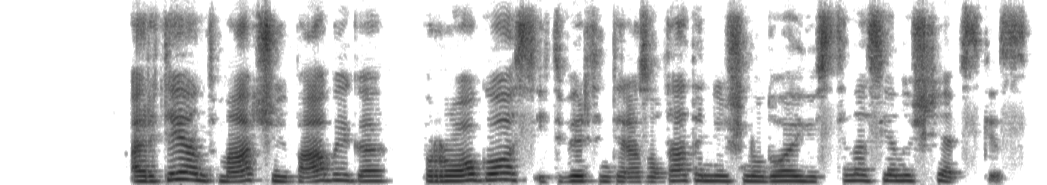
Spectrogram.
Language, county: Lithuanian, Panevėžys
